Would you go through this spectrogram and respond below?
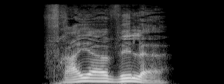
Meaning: free will
- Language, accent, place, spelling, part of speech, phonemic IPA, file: German, Germany, Berlin, freier Wille, noun, /ˈfʁaɪ̯ɐ ˈvɪlə/, De-freier Wille.ogg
